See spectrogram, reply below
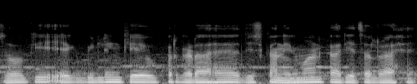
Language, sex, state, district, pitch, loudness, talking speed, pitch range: Hindi, male, Rajasthan, Bikaner, 100 Hz, -14 LUFS, 200 wpm, 100-105 Hz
